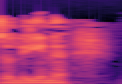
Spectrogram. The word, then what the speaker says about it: Alina: It was about a week ago, when Dirk had tried a simple subterfuge to trick Alina — the old bat's name was Alina, pronounced to rhyme with cleaner, which was an irony that Dirk now no longer relished — into opening the fridge door.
